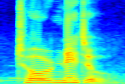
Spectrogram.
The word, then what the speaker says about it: tornado: world which is incorrect the correct pronunciation is tor nay doe repeat it after me tornado number three it is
